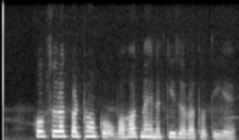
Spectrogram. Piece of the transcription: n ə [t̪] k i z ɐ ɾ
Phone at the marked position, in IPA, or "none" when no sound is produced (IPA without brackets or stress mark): t̪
